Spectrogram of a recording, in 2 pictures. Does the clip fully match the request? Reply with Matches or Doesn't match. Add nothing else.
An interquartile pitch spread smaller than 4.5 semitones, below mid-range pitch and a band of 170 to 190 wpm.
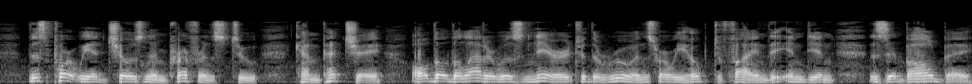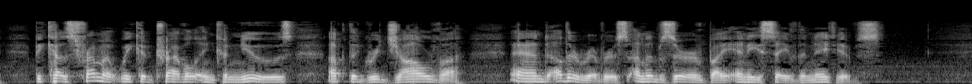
Doesn't match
